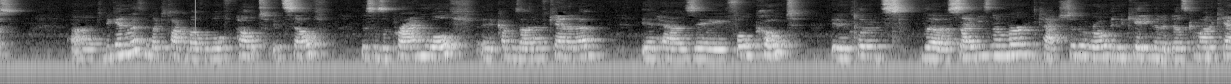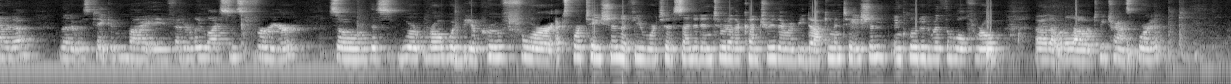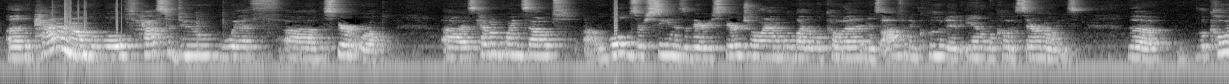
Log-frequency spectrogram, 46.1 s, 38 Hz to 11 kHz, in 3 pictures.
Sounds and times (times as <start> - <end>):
Speech: 0.0 - 0.2, 0.8 - 46.1.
